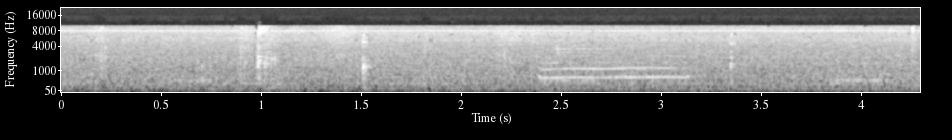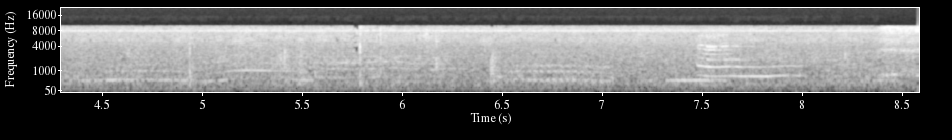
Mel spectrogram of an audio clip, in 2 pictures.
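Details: Red Abyssinian kitten, a five-week-old male, mewing indoors: short thin high meows, some rising then falling, given singly and in small bursts around the middle and near the end, with low room hum beneath.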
